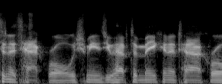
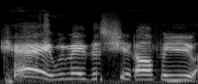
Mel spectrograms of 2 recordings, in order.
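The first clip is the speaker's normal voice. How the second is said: mock game maker voice; 13 semitones higher, 5 dB louder than usual.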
